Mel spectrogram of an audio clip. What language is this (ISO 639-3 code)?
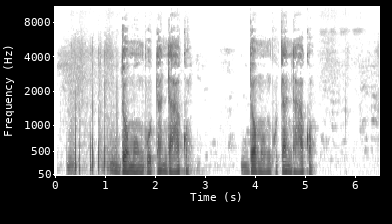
gba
